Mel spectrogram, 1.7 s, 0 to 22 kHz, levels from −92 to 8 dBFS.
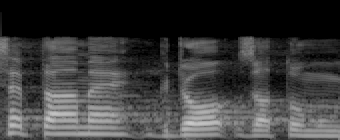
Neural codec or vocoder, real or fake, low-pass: none; real; 7.2 kHz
